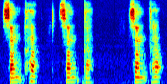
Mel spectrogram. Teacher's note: la lengua adopta la postura correcta de la n velar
